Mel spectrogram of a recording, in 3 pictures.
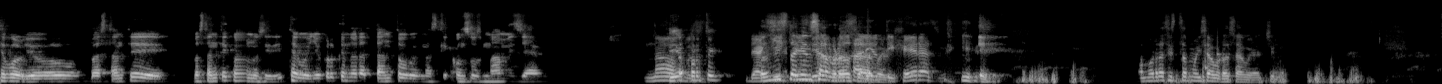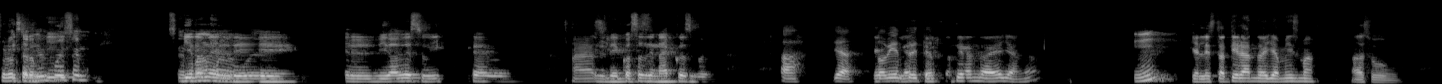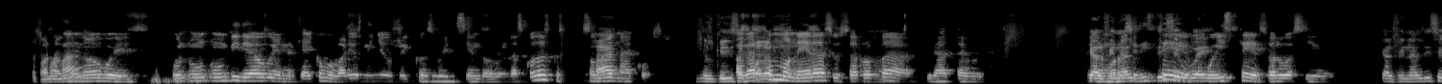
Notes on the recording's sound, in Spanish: Videollamada, todos en cuarentena. *En vivo desde casa.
